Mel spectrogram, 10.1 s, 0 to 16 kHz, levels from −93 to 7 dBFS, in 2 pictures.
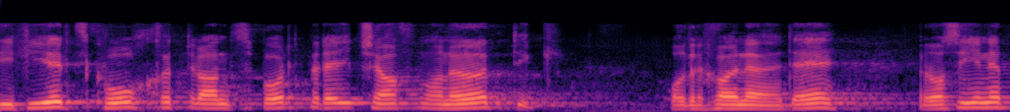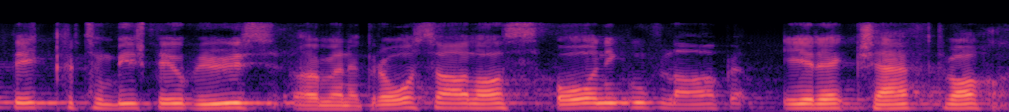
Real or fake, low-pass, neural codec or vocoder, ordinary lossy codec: fake; 7.2 kHz; codec, 16 kHz, 4 kbps, X-Codec, HuBERT features, trained on general audio; AAC, 96 kbps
